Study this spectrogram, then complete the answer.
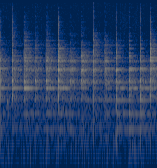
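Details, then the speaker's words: Ring test before mounting: grinding wheel lightly tapped around its edge with a small piece of timber; about fourteen taps each giving a clear sustained metallic ring, not a dull thud, meaning no faults or cracks in the wheel. "knock around the outside of the grinding wheel. And it should give a distinctive ring. That's a telltale sign there's no faults or cracks in the wheel."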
